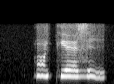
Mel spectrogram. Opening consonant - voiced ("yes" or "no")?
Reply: no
